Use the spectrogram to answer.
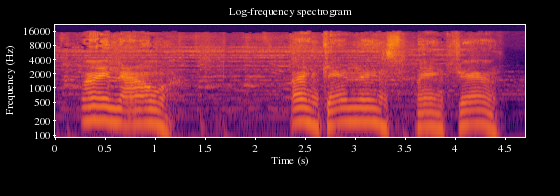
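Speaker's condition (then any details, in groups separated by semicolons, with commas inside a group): ALS; stem cell treatment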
